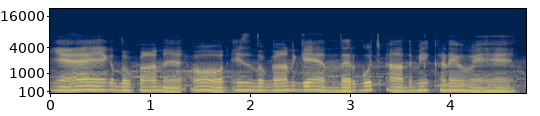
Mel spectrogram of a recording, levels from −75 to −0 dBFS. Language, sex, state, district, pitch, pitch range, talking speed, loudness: Hindi, male, Uttar Pradesh, Saharanpur, 140 Hz, 130-150 Hz, 175 wpm, -16 LUFS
